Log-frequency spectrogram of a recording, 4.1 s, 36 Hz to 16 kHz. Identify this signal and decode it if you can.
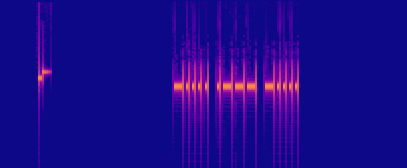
Morse code, heard as a keyed tone, about 38 wpm, 700 Hz. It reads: 6J6
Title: Three Challenging Letter-Number Combinations 40wpm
